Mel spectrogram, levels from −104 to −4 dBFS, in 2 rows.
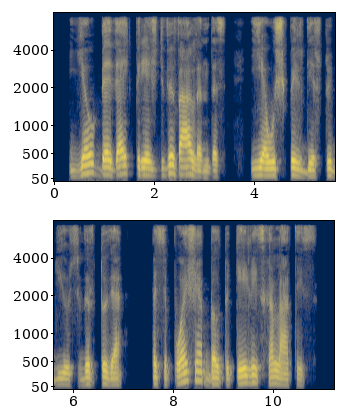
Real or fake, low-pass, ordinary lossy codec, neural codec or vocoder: real; 7.2 kHz; MP3, 64 kbps; none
